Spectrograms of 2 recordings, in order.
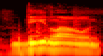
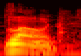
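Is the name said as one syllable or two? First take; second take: two; one. First: The letter V is said apart from 'loan'. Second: The V is blended into a single syllable. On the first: "it's V-loan, not Vlown" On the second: "I didn't feel like saying V-loan every fucking time I meant to say Vlown"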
